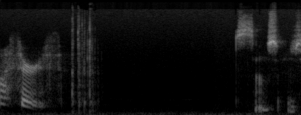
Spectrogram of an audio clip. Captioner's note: phone disconnects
